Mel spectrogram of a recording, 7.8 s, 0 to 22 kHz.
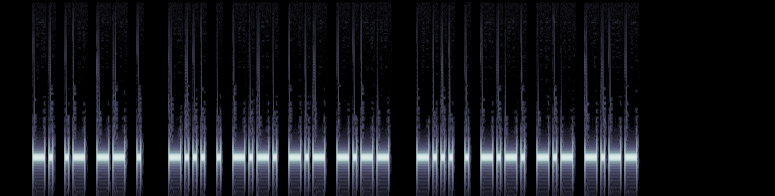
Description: Morse code, heard as a keyed tone, about 32 wpm, 700 Hz. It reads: NAME BECKY BECKY
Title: K1USN SST QSO Practice 30wpm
